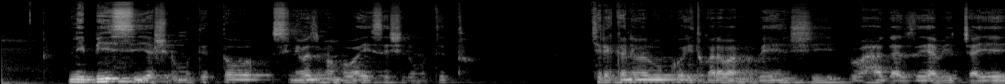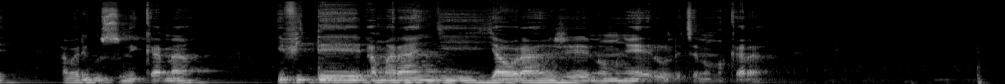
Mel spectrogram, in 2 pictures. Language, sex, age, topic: Kinyarwanda, male, 18-24, government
